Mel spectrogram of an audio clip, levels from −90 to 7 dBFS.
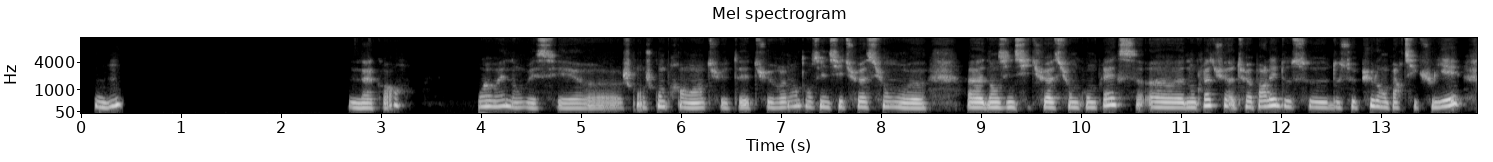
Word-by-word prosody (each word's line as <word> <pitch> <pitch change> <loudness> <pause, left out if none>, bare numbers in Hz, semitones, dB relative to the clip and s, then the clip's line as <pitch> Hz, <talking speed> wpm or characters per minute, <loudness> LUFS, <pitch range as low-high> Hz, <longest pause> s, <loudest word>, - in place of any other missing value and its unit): Mmh 190 -1 0
mh. 270 - +6 2.3
D'accord. 170 +9 -1 0.7
Ouais, 210 +1 +1
ouais, 215 +2 0
non 185 -6 -1
mais 175 -2 -3
c'est, 160 0 -3
heu, 85 - -5
je - - -3
com - - -4
comprends, 175 -5 +1
hein, - - -5
tu 170 - -7
es - - -7
tu 160 - -4
es 85 - +1
tu 180 - -5
es - - 0
vraiment 185 +5 -3
dans 215 -4 -7
une 190 - -2
situation, 190 0 -1
heu, 165 0 +3 0.4
heu, 180 -1 +7
dans 180 +1 +4
une 180 +1 0
situation 180 +1 +1
complexe, 255 +10 +2
heu, 180 -2 +4
donc 180 +1 +1
là 240 0 +5
tu 245 0 -2
as - - 0
tu - - -5
as 200 - +1
parlé 215 +5 +4
de 230 -3 -1
ce 195 +1 -4
de 180 - -6
ce 195 - -4
pull 220 +4 +1
en 185 -3 -2
particulier. 200 - +2
185 Hz, 190 wpm, -23 LUFS, 175-210 Hz, 2.3 s, heu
